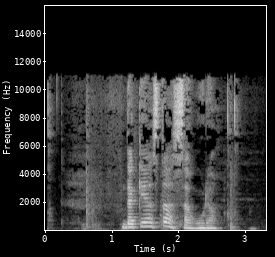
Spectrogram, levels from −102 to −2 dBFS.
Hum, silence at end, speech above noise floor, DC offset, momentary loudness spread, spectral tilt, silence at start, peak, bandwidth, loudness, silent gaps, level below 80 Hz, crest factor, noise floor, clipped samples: none; 0.45 s; 31 dB; under 0.1%; 18 LU; -2.5 dB/octave; 0.05 s; -2 dBFS; 11.5 kHz; -19 LUFS; none; -60 dBFS; 22 dB; -52 dBFS; under 0.1%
